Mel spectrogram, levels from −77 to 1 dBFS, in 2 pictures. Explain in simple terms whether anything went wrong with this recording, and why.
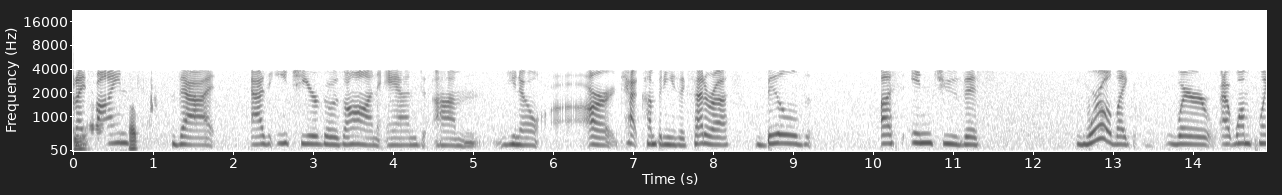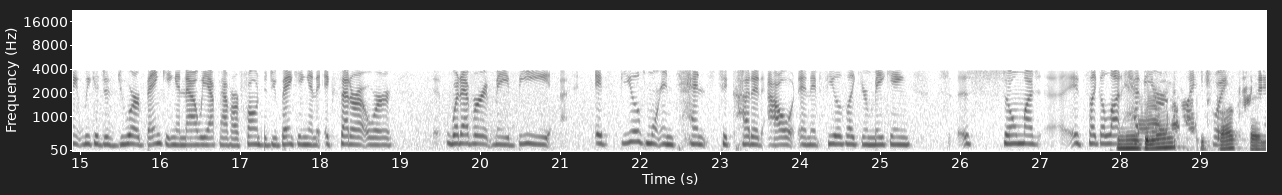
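A few things went wrong. There's echo leak: a copy of the voice trailing about a quarter second behind, at 0.18 to 0.27, 0.8 to 1.02 and 28.25 to 29.67 s. It's likely from a speakerphone whose echo canceller missed some sound.

The speech also dips during speech suppressed in double talk, at 0.2 to 0.43, 28.25 to 29.01 and 29.32 s to the end. That likely happened because the canceller turned everything down while both sides overlapped.

Finally, there's packet loss with pitch repetition at 17.26 to 17.30 s and 19.56 to 19.58 s. Brief gaps of 40 and 20 ms were filled by repeating the last bit of sound, which gives a tiny held buzz.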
